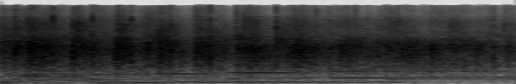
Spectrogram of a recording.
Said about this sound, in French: Que quelqu'un dise Amen à la gloire. Acclame fortement le Seigneur.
